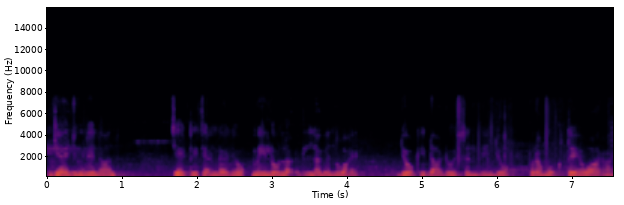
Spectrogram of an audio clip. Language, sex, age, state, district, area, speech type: Sindhi, female, 45-60, Delhi, South Delhi, urban, spontaneous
